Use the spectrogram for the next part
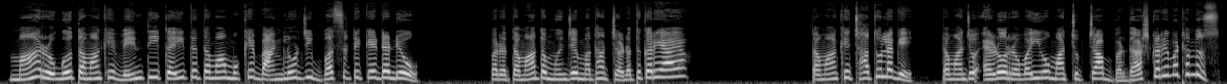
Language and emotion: Sindhi, angry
